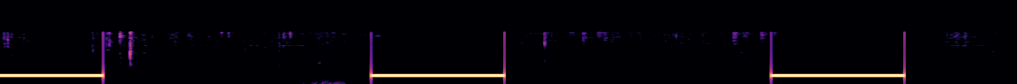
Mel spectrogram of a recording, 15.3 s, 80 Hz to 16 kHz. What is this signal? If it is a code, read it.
Ringback tone (North America), 440 + 480 Hz.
